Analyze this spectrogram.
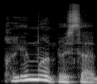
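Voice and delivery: high, loud admiring call; excited, lifted voice; exclaiming. A narrator's reading. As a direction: exclaim to show off a find. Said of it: "s'exclama mister Wells".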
